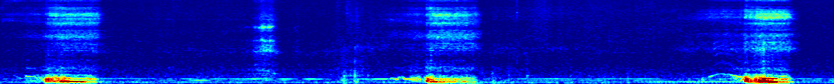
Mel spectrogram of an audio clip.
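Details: Sleeping beagle, described as a snorty dog, gives three loud, low, rattling snores about four seconds apart with quiet breathing between; snoring.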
